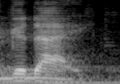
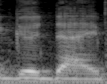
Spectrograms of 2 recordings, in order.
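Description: First: The words are squeezed into one short syllable. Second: Both words are said fully and separately. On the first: This is how Australians say it. "But y'all say good day" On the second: This is how Americans would say it. "but we would say good day"

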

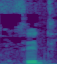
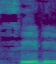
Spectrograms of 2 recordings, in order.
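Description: First: The word is said in a non-American accent. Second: The word is said in an American accent. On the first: "not city" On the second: "America people is saying city"

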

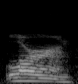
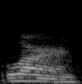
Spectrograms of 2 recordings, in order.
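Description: First: The R is pronounced with a retracted tongue. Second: The R is pronounced with a retracted tongue.

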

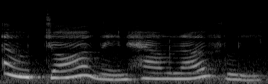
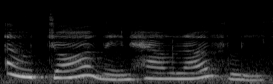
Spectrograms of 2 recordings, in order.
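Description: First: It is read in a spooky, ghostly voice. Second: The same.

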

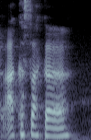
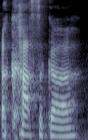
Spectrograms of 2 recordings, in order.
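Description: First: The second syllable carries no strong stress. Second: The second syllable carries strong stress. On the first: The speaker calls it right. "instead of Akasaka" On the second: The speaker calls it wrong. "They always stress the second syllable, like Akasaka"

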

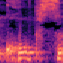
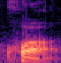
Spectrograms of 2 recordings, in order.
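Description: First: The final p and s sounds are pronounced. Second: The final p and s sounds are silent. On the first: The speaker calls it wrong. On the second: The speaker calls it right.

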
